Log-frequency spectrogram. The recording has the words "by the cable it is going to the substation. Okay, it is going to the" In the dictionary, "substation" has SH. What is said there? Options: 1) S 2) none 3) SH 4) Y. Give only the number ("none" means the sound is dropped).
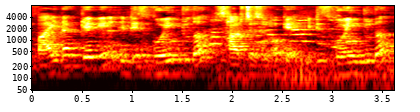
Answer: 1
